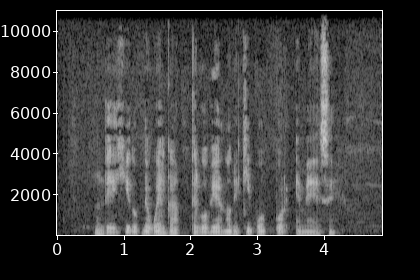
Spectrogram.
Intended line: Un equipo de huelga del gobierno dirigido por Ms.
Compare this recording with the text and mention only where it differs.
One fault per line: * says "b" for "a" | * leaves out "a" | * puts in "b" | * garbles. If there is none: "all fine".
* says "dirigido" for "equipo"
* says "equipo" for "dirigido"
